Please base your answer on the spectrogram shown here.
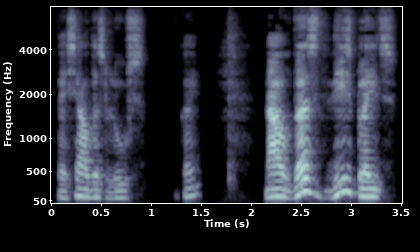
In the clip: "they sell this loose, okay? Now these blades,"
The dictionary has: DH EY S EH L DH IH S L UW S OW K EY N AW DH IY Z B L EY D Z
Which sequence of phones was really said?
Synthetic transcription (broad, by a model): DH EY SH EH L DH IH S L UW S OW K EY N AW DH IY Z B L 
